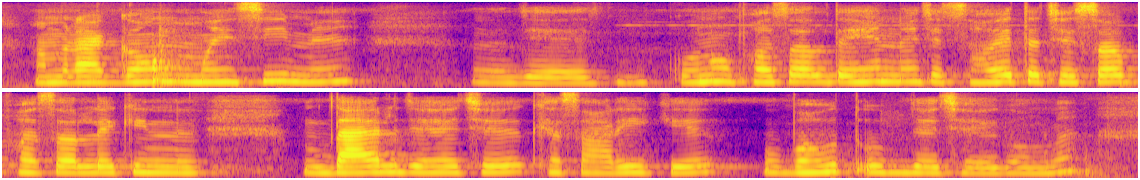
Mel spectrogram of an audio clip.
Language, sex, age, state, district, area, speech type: Maithili, female, 45-60, Bihar, Saharsa, rural, spontaneous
